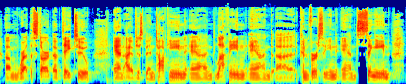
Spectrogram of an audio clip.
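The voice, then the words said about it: Scratchy, worn-out voice. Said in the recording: “my voice sounds a bit scratchy right now ... my voice is just kind of gone”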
